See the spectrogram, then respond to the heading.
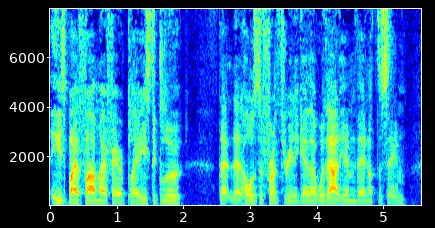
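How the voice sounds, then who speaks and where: A man with an Australian accent, fairly low pitch, and monotone, flat intonation, in a very clean recording with a silent background. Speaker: football podcast co-host. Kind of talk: casual chat.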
